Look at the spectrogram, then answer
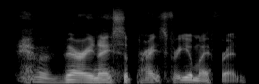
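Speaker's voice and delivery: confiding, secretive, just-between-us tone. Narrating a character's reply to the one he calls friend, in an even quieter voice. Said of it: "in an even quieter voice".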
